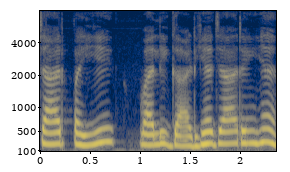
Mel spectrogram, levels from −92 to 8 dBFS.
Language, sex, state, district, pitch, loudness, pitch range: Hindi, female, Uttar Pradesh, Lucknow, 240 Hz, -13 LUFS, 220-250 Hz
